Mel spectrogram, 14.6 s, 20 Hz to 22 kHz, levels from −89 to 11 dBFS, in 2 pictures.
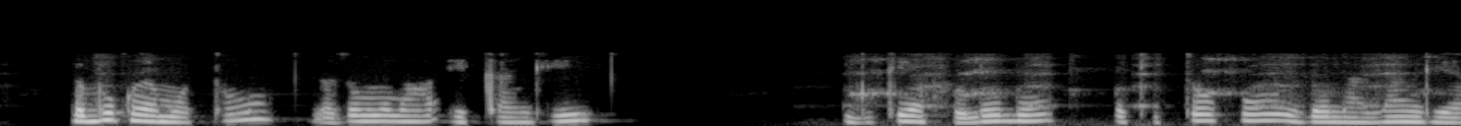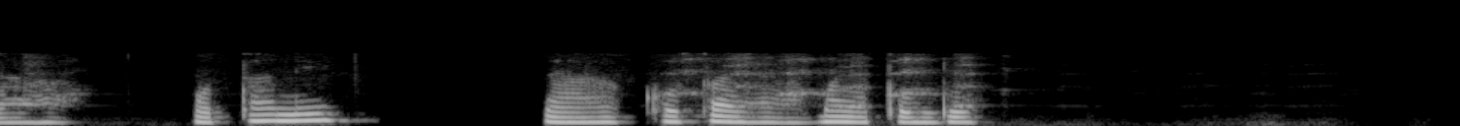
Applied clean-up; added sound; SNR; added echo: neural mask model RNNoise.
